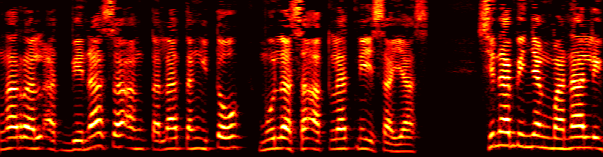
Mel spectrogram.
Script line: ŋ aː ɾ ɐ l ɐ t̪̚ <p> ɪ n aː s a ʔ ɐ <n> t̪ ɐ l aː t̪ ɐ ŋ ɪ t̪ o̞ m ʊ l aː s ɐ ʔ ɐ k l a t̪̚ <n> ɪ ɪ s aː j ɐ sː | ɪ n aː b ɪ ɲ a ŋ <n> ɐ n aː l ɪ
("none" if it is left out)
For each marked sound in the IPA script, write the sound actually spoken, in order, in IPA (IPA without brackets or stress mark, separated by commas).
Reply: b, ŋ, n, m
